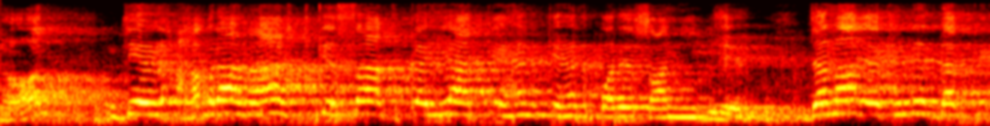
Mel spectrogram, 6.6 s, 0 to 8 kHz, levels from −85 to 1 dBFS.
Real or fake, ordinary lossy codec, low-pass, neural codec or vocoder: fake; none; 7.2 kHz; vocoder, 44.1 kHz, 128 mel bands, Pupu-Vocoder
